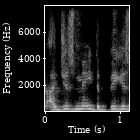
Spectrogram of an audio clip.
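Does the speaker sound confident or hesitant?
hesitant. It is said hesitantly, without energy or belief. The speaker lacks belief in the offer. The speaker calls it wrong. "that doesn't convey, you know, energy. That doesn't convey posture, belief"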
